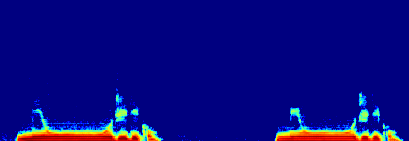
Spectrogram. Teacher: Idgham with Ghunna, so that is if Nun Sakin or Tanween is followed by Ya, Nun, Mim, or Waw, then it's going to, what we're going to do is we're going to skip the N component of the Nun, but we're still going to keep the Ghunna component of the Nun, and thus we would pronounce the Ghunna but without the thing.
